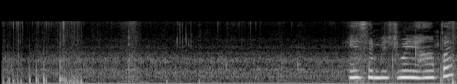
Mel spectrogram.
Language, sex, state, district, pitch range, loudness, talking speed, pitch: Hindi, female, Rajasthan, Jaipur, 315-320 Hz, -13 LUFS, 65 wpm, 320 Hz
